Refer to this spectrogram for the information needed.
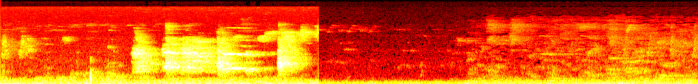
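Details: Red junglefowl rooster, one of several caged decoy cocks crowing on a cold, overcast day, gives a single hoarse, broken crow of several strained syllables lasting about two seconds, followed by low background rumble.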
